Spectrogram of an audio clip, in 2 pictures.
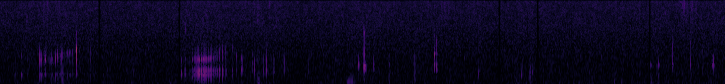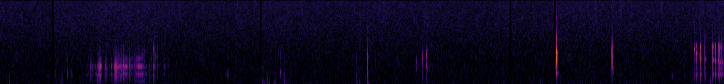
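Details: Woman's stomach sounds recorded for relaxation ASMR: scattered gurgles, squeaks and brief rumbles from the belly; normal stomach growling from gut movement (borborygmi).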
